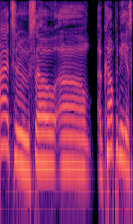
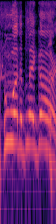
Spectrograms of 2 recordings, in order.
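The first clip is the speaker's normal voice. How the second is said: put-on mocking voice, pitched higher; 8 semitones higher than usual. Imitating another speaker searching for a guard: imitating Reggie. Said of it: "Reggie over there like".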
